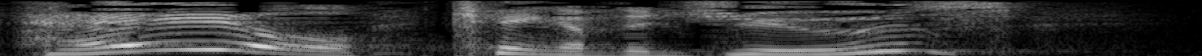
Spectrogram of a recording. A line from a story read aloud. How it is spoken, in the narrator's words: they mocked him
